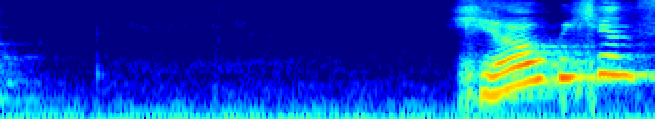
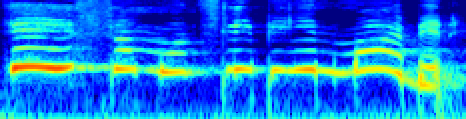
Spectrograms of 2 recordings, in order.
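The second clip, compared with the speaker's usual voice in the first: much higher, fast squeaky cub voice; Baby Bear; 14 semitones higher, 3 dB louder, faster than usual. Acted. Teacher voicing Baby Bear for her students, high and fast. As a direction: blurt it out like a frightened little cub. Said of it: "And Baby Bear says".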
